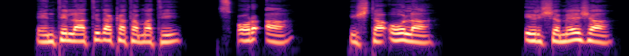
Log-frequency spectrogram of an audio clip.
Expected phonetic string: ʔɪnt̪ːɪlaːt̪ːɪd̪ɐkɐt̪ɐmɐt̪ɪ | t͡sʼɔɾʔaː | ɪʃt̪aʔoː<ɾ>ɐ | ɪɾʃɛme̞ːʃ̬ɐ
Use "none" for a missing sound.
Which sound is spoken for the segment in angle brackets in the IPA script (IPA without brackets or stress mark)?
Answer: l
